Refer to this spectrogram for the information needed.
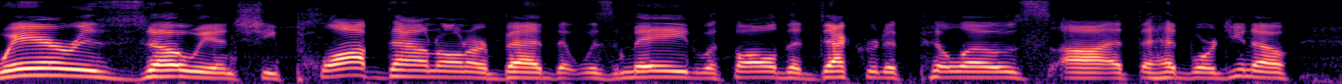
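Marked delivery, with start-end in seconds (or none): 0.0-1.1 loud, fed-up, exasperated yell at wits' end. Retelling what Leslie yelled in the bedroom, retelling an exasperated yell. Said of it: "she just yelled".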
